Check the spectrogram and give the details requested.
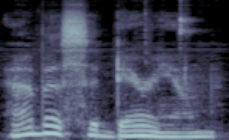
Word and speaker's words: abecedarium: It's abecedarium, not abyss. Oh, abecedarium, just like you're starting to say the alphabet.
